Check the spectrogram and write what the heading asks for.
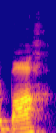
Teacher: the Achlaut, which is like in the back of the throat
